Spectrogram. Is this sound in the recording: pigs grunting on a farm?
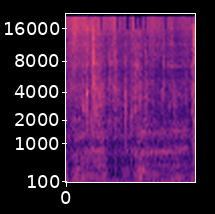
yes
